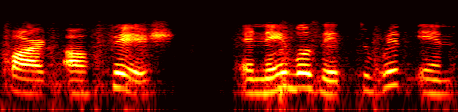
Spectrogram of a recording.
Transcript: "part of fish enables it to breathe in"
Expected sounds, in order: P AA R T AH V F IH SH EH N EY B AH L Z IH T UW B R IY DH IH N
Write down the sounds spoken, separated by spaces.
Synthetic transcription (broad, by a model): P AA R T AH V F IH SH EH N EY B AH L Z IH T UW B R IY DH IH N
